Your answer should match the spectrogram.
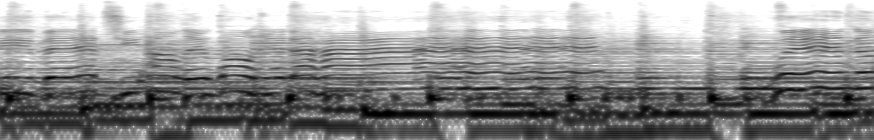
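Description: Live rock/soul band playing a song: a wavering lead melody with vibrato over a steady bass line, guitar and regular drum hits.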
